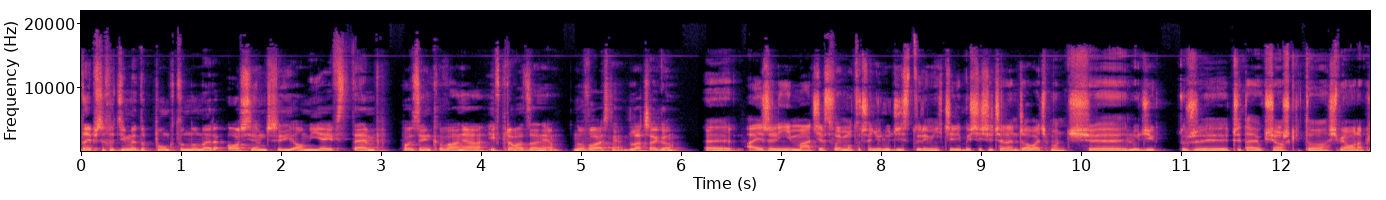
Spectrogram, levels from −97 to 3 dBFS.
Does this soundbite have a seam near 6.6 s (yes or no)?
yes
